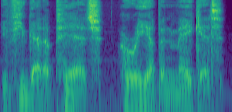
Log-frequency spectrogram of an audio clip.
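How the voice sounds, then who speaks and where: A man playing a curt, menacing bounty hunter in a video game, with a gravelly rasp and dry sarcasm. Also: a bass voice, brisk, no room sound, faint music behind, full character voice. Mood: cold threat. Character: gruff, callous male bounty hunter.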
